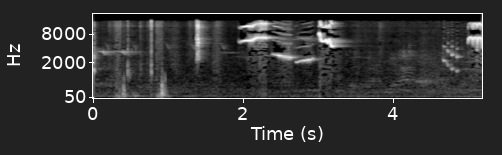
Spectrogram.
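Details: Sunda robin singing to provoke a rival: a couple of thumps, then high whistled notes falling in pitch, a short pause, and a closing high phrase over a low hum.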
